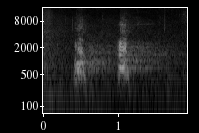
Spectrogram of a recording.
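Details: Border collie at Crufts 2019 barking excitedly on the start line before an agility run: two loud, sharp barks about half a second apart over faint arena background.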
